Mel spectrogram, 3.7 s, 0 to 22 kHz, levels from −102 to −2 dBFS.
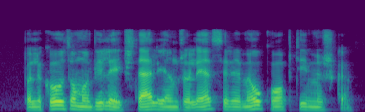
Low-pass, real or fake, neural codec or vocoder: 7.2 kHz; fake; vocoder, 44.1 kHz, 128 mel bands, Pupu-Vocoder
